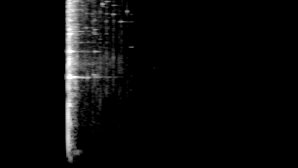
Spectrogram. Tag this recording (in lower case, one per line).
glass
shatter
